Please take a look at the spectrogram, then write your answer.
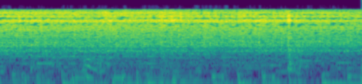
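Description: Onion and amaranth leaves fry in a pan with a steady bright sizzle and hiss that stays close and even throughout, with faint stirring underneath.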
